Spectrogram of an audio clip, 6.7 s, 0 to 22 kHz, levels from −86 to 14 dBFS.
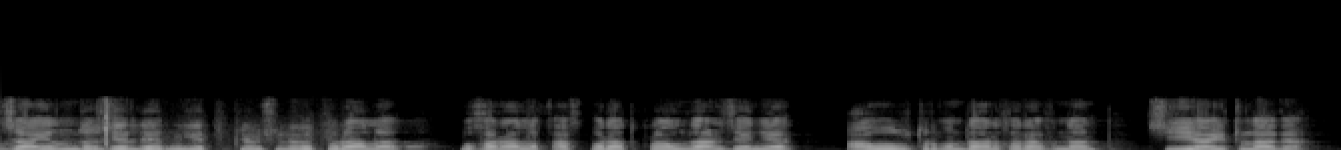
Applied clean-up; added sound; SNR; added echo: neural mask model RNNoise.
